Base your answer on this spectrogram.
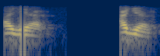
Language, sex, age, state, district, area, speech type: Odia, male, 30-45, Odisha, Boudh, rural, conversation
